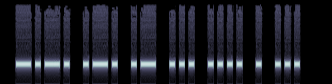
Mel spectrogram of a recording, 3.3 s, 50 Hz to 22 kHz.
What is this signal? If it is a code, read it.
Morse code, heard as a keyed tone, about 25 wpm, 1000 Hz. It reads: CRASHES
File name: qotdfiles / 25wpm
